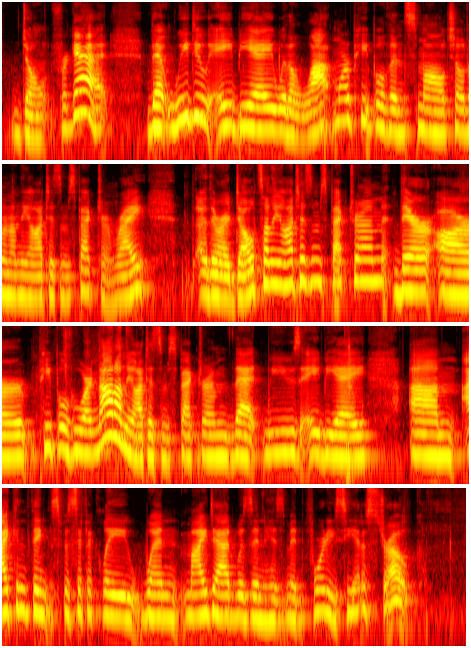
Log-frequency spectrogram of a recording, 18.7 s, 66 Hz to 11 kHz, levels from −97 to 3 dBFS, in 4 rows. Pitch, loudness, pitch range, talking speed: 175 Hz, -25 LUFS, 160-195 Hz, 185 wpm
